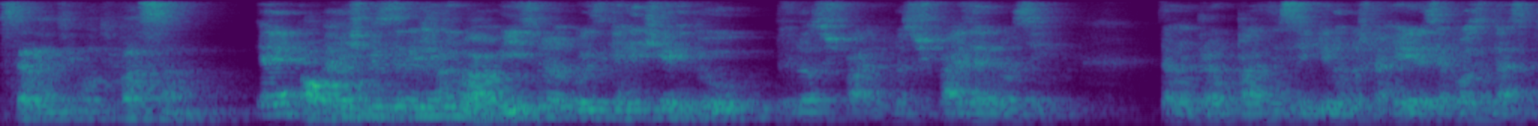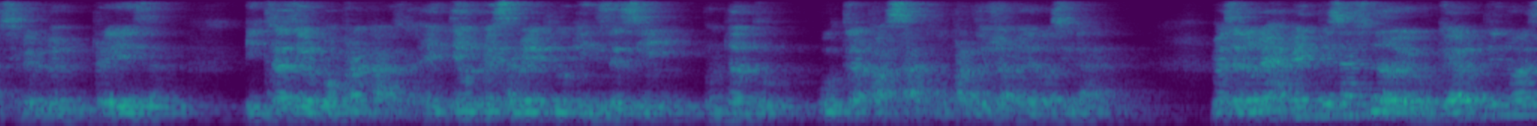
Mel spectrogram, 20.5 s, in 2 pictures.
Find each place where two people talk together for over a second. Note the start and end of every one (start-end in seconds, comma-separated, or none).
2.0-3.3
